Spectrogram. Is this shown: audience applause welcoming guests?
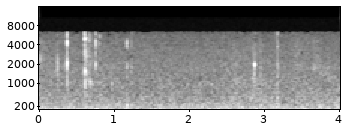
no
